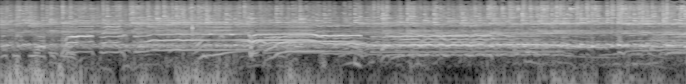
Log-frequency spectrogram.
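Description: Sheep bleat close by.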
